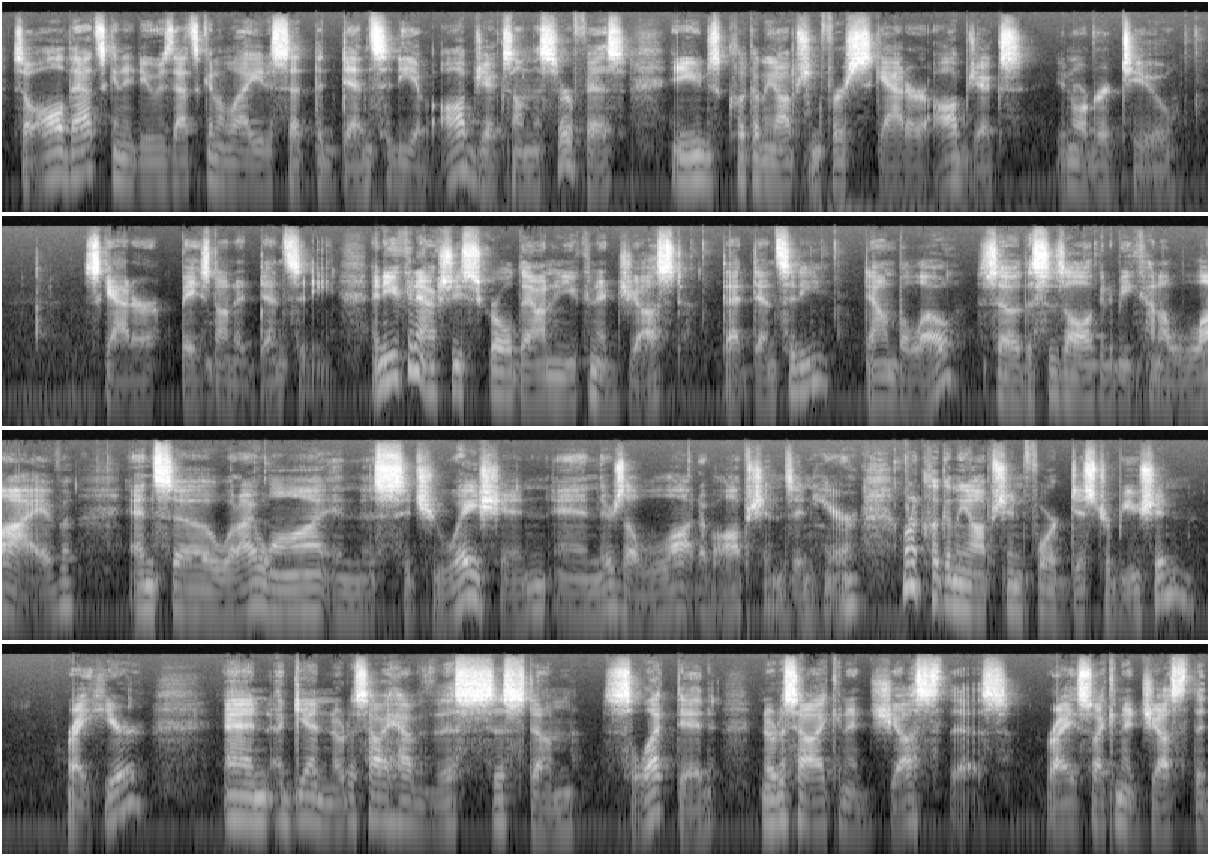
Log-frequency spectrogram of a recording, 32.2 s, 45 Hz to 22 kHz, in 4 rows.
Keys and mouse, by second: 3.2 click, 5.3 ctrl+z, 7.9 click, 9.2-9.9 middle drag, 12.6 click, 15.2-15.8 drag, 16.7 click, 17.7 click, 22.0 click, 28.2-32.1 drag.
